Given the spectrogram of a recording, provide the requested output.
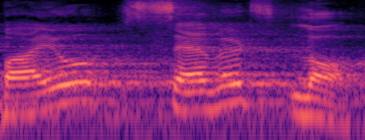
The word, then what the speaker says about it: Biot-Savart: capital डाला हुआ है अब याद रखिए की जब हम ये वाला नाम प्रोनाउंस करते हैं तो उसमें ये जो टी है ये साइलेंट हो जाता है ठीक है तो इसको हम फिर कहते हैं बायो सेवर्स लॉ ठीक है बायो-सेवर्ट्स लॉ हम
